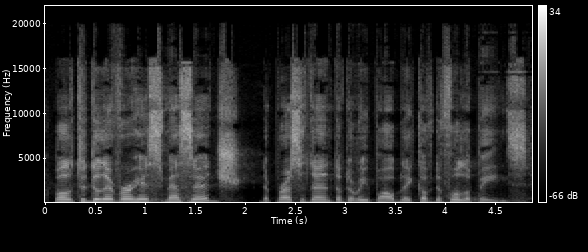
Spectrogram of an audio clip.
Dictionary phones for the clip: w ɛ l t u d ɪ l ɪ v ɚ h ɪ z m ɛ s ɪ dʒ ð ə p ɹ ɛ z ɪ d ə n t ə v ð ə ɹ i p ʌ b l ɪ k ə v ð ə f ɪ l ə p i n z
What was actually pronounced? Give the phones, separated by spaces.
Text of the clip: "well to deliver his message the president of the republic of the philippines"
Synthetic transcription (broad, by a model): w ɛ l t u d ɪ l ɪ v ɚ h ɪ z m ɛ s ɪ dʒ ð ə p ɹ ɛ s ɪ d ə n t ə v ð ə ɹ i p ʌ b l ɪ k ə v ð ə f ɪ l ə p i n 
